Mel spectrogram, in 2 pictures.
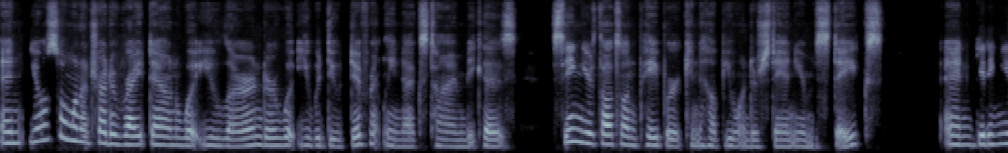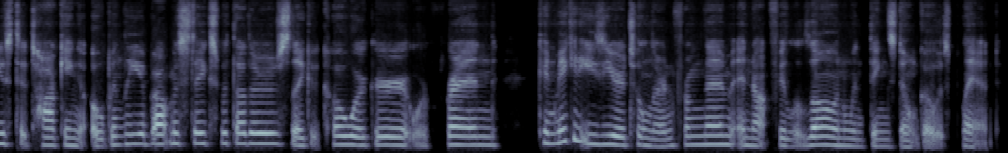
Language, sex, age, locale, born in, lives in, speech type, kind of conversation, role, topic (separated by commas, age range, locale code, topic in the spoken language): English, female, 25-29, en-US, United States, United States, read, expert-assistant, expert, How can mistakes become valuable learning opportunities?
